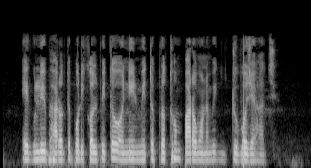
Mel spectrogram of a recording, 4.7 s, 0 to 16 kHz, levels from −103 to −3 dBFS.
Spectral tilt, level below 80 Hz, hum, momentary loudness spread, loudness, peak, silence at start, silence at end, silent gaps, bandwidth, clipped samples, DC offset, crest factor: -6.5 dB/octave; -54 dBFS; none; 9 LU; -28 LUFS; -6 dBFS; 0.35 s; 0.55 s; none; 8 kHz; under 0.1%; under 0.1%; 22 dB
